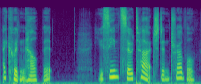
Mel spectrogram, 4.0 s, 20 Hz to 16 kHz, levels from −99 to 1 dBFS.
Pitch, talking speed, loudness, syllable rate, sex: 185 Hz, 150 wpm, -19 LUFS, 4.3 syllables/s, female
